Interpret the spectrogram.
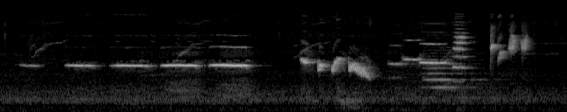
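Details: Common blackbird song used to tutor goldfinches and canaries: four clear, steady whistled notes, then a run of slurred, falling warbles, ending in a high, quick twittering flourish. The background is quiet.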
